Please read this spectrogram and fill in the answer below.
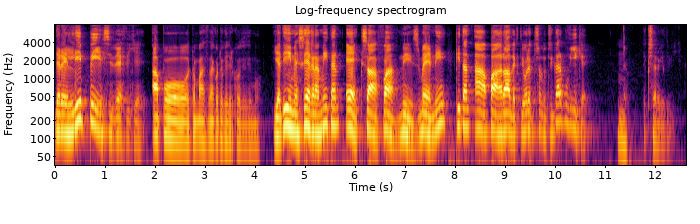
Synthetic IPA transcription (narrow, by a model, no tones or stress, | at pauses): t̪eɾelipiesiðe̞xt̪ice̞ | ɐpo̞t̪o̞bɐθinɐkot̪ocend̪ɾiko̞ðiðimo̞ | ʝɐt̪iːme̞seɣɾɐmiit̪ɐne̞ksɐfɐnizme̞nicit̪ɐnɐpɐɾɐðe̞kt̪io̞liekt̪osɐpot̪ot͡siɡɐɾɐpuvʝice̞ | ne | ðekse̞ɾo̰ʝɐt̪ḭvʝice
